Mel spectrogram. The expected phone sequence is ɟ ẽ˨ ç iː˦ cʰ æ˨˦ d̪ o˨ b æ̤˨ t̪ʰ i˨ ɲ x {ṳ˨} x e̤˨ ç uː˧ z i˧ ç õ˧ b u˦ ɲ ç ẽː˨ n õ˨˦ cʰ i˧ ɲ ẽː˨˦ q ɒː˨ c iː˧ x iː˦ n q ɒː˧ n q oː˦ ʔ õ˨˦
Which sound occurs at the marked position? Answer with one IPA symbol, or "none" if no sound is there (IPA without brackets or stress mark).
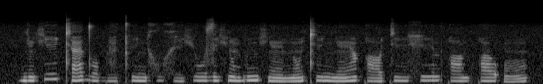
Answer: ṳ˧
